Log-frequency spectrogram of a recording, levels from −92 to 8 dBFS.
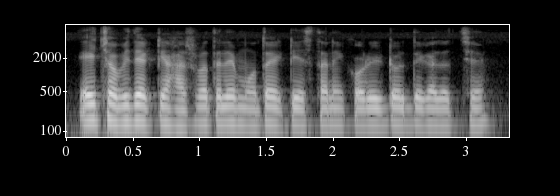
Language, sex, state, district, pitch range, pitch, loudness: Bengali, male, West Bengal, Alipurduar, 125-135 Hz, 130 Hz, -19 LUFS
